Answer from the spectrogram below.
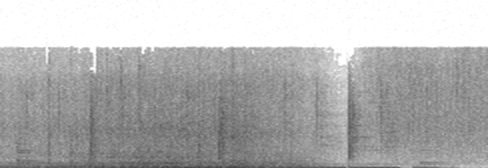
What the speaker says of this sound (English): It's a great spot to grab a coconut and wait and see the old steam trains.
